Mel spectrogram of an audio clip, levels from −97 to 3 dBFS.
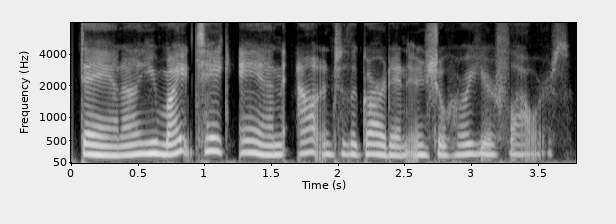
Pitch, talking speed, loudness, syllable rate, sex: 215 Hz, 220 wpm, -18 LUFS, 5.4 syllables/s, female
